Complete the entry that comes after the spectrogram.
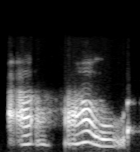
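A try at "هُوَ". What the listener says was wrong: ஓ ஓ ஆ அல்ல ஹூ.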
